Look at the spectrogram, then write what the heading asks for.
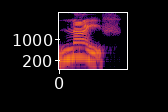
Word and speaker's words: knife: the consonant make the vowel say its name knife okay so how many sounds in knife n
